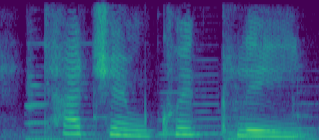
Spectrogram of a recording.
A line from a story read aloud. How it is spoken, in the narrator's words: said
